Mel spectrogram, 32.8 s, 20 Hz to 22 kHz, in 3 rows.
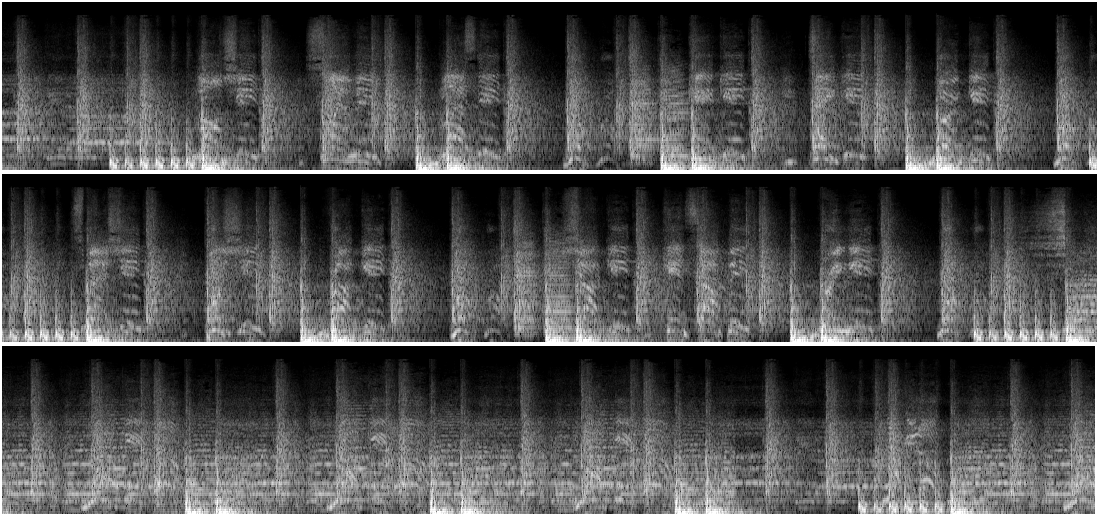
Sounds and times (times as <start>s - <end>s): Music: 0.0s - 7.8s, 8.7s - 12.6s, 13.9s - 18.1s, 18.8s - 32.8s.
